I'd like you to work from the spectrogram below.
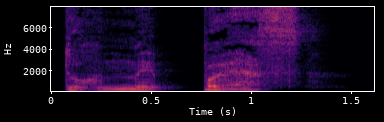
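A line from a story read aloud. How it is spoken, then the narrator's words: Pained groan through gritted teeth. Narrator (Ukrainian): простогнав Рон, скриплячи зубами від болю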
